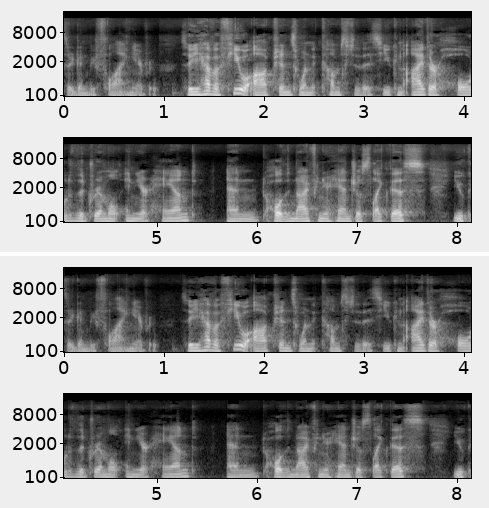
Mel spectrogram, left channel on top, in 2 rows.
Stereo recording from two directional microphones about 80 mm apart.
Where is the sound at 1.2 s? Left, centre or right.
Centre.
